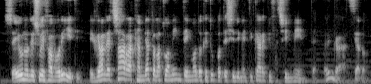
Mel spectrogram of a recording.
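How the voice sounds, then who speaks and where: A man voicing a gruff male warrior who growls and mocks, with faint music behind. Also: on the high side, moderate pace, hardly any pauses, fairly bright tone, voice pushed up. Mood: mocking. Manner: growling, mocking.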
